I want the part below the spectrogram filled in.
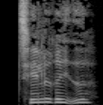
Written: tilride

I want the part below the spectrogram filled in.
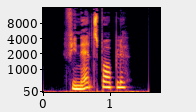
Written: finansboble

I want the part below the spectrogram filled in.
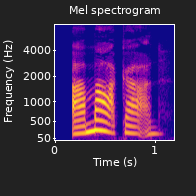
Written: AMAGERGARN

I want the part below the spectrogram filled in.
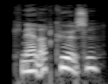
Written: knallertkørsel

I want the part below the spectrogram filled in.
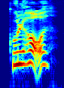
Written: guldhåret

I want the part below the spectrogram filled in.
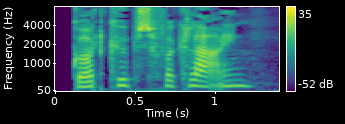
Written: godtkøbsforklaring

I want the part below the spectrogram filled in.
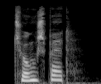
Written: tungspat

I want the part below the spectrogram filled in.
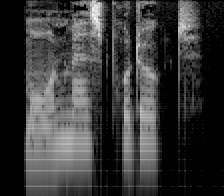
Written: morgenmadsprodukt

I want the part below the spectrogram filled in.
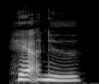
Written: hernede

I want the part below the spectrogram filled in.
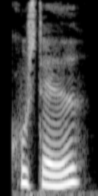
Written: krustade

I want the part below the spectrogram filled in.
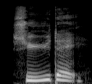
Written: sygedag

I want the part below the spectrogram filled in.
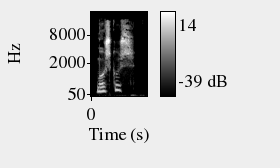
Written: moskus

